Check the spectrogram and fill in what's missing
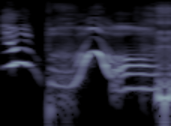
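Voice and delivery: high-pitched cheer of approval; retold excited praise; delighted praise. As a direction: cheer the student on, voice leaping up. Acts praising student who got it.

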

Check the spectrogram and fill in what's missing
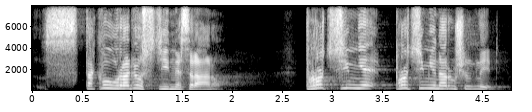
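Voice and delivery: high, loud, aggrieved whining; loud, high-pitched grumbling protest; whiny complaining man. Acted. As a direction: play the man irritated that Jesus disturbed his peace. Acts the man annoyed at Jesus.

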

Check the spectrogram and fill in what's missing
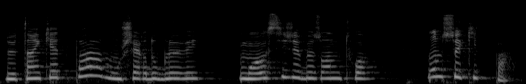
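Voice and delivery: high, gentle reassuring voice; lightly voiced caring letter; tender reply.

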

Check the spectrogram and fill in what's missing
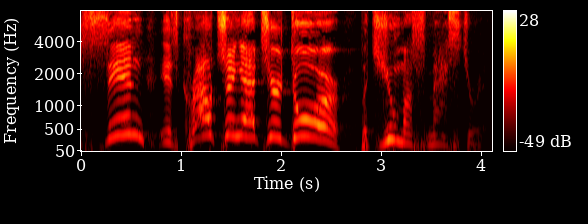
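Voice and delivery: high, loud, slow shout; God warning Cain in a slow shout; booming voice of God. Retold or imitated.

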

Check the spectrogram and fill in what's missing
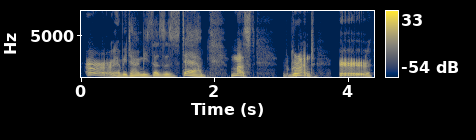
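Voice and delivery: high, loud hammed-up grunt; mock grunting. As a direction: grunt it out like a tennis serve. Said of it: "[name]'s like".

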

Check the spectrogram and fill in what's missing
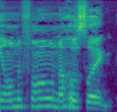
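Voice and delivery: ordinary delivery

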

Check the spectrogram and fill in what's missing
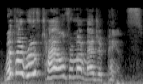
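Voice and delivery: high, loud hammed-up Yzma villainess; Yzma impression. Podcaster camps up the cartoon villain Yzma, loud and high. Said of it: "I just turned into Yzma".

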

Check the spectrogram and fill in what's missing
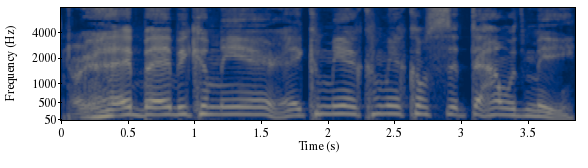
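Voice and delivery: put-on high, sleazy drunk come-on; drunk creep. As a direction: coax her over like a slurring barfly. Drunk man hitting on ex.

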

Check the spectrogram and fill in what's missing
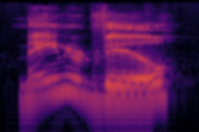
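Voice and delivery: Maynardville with a high, loud southern twang; southern accent. Shown as a demonstration. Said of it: "You can't say Maynardville".

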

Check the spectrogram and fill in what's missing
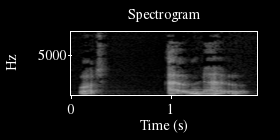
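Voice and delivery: a high alarmed squeak. Acted. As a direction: squeak it out in dismay. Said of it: "Hermione squeaked".

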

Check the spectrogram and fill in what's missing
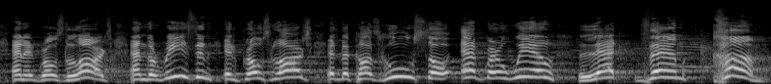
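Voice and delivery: measured, drawn-out phrases rising to a high, ringing finish; preaching build to climax. Real, not acted. Preacher offering the congregation a place of refuge, building, impassioned preaching. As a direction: build the refrain and stretch the last words out strongly.

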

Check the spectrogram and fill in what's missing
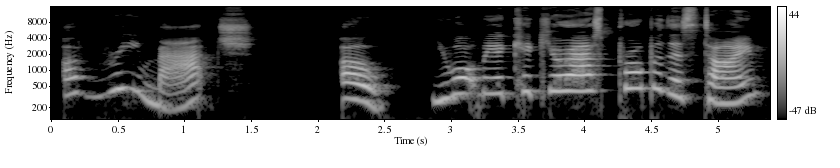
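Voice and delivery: high, incredulous put-on boy's voice; Chase. Suspicious boy answers the rematch taunt, high challenging voice. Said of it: "Chase is like".

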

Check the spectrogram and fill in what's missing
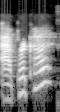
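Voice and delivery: "apricot" said AP-ri-cot, as a question; short-A pronunciation. Shown as a demonstration. Host quizzes co-host on the word, short-A apricot. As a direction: say "apricot" with the A of apple. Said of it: "What do you say".

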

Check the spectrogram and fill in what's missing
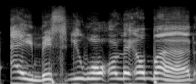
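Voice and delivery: high, loud street-seller hawking; bird seller voice. Retold or imitated. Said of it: "He's like".

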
